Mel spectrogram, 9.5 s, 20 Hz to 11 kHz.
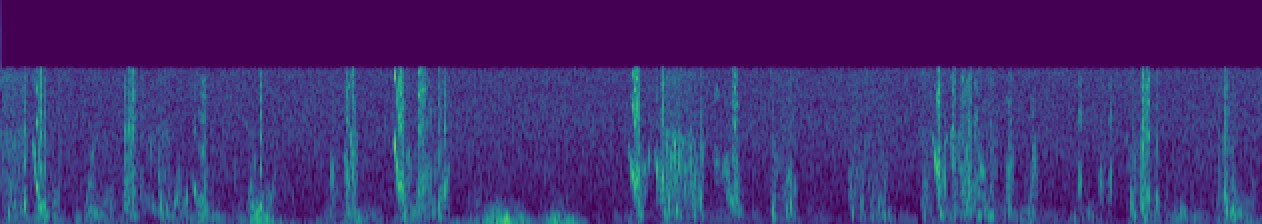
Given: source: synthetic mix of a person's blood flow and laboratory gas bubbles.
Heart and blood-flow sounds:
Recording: Doppler ultrasound of blood flow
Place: precordium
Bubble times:
0.00-0.44 s: bubbles
0.90-1.29 s: bubbles
1.42-1.60 s: bubbles
1.92-2.00 s: bubbles
2.46-2.52 s: bubbles
2.56-2.69 s: bubbles
2.93-3.38 s: bubbles
4.67-5.30 s: bubbles
5.33-5.58 s: bubbles
5.75-5.98 s: bubbles
6.35-6.66 s: bubbles
6.89-7.47 s: bubbles
7.52-7.61 s: bubbles
7.70-7.80 s: bubbles
8.07-8.12 s: bubbles
8.22-8.37 s: bubbles
8.44-8.71 s: bubbles
9.11-9.30 s: bubbles
From the record:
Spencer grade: 3 (all of the cardiac periods contain showers or single bubble signals, but not dominating or overriding the cardiac motion signals)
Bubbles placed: anywhere in the cardiac cycle

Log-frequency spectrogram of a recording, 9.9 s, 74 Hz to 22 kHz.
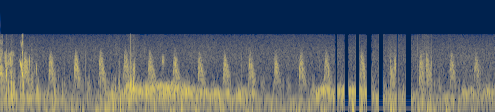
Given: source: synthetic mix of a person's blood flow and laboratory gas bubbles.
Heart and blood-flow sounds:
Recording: Doppler ultrasound of blood flow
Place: subclavian vein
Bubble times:
0.00-0.80 s: bubbles
2.35-2.47 s: bubbles
2.52-2.77 s: bubbles
3.23-3.31 s: bubbles
From the record:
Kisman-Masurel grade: 223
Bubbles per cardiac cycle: several, 3 to 8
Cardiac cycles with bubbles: 10 to 50%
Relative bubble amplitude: loud (0.450 to 0.775)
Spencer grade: 2 (many but less than half of the cardiac periods contain bubble signals, singularly or in groups)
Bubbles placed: anywhere in the cardiac cycle

